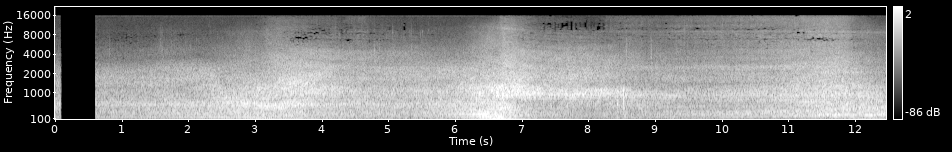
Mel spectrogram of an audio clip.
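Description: Wind gusts and rumbles across the microphone outdoors.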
